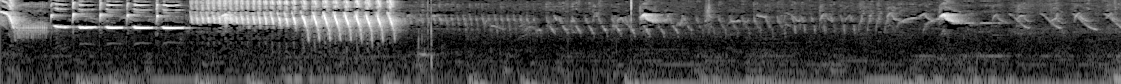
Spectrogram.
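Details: Caged canary entered in an online canary-class singing contest, from Pontianak, West Kalimantan, Indonesia. It sings rapid repeated whistled notes, then a fast buzzy trill, then varied chirps and slurred whistles over a low steady hum.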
